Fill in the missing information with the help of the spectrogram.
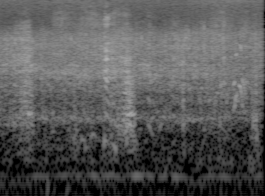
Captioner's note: girls laughing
